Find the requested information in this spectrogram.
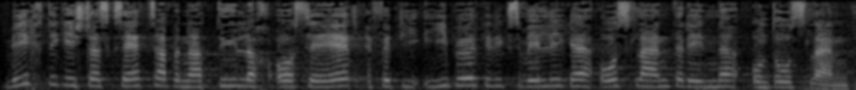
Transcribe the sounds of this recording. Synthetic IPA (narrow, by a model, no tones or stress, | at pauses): ʋɪχtɪɡɪʃd̥ɑsksɛt͡sɑbəɾnɑtyːɾləχoseːɾfʏd̥iʔiːbʏɾɡəɾɪksʋɪlːɪɡəʔʊslændəɾɪnəʊndʊslænd̥əɾ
